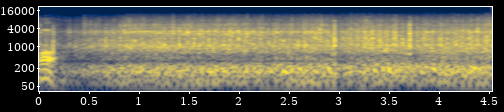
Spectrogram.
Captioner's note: plane roaring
